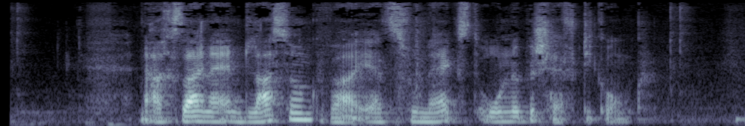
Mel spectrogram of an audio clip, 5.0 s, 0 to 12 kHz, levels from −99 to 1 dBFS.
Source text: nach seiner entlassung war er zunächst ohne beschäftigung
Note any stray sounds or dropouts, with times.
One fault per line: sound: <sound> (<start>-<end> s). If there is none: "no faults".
no faults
